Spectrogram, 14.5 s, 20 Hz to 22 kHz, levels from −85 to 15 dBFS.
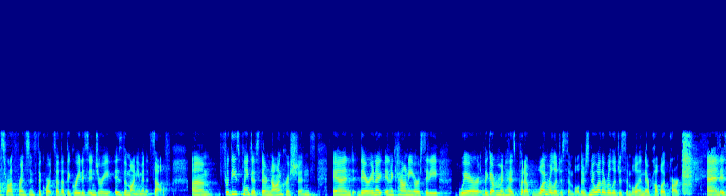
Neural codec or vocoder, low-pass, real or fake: none; 7.2 kHz; real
